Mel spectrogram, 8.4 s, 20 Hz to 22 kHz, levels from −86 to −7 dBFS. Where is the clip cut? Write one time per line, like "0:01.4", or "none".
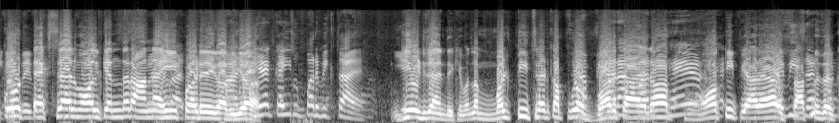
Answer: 0:03.0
